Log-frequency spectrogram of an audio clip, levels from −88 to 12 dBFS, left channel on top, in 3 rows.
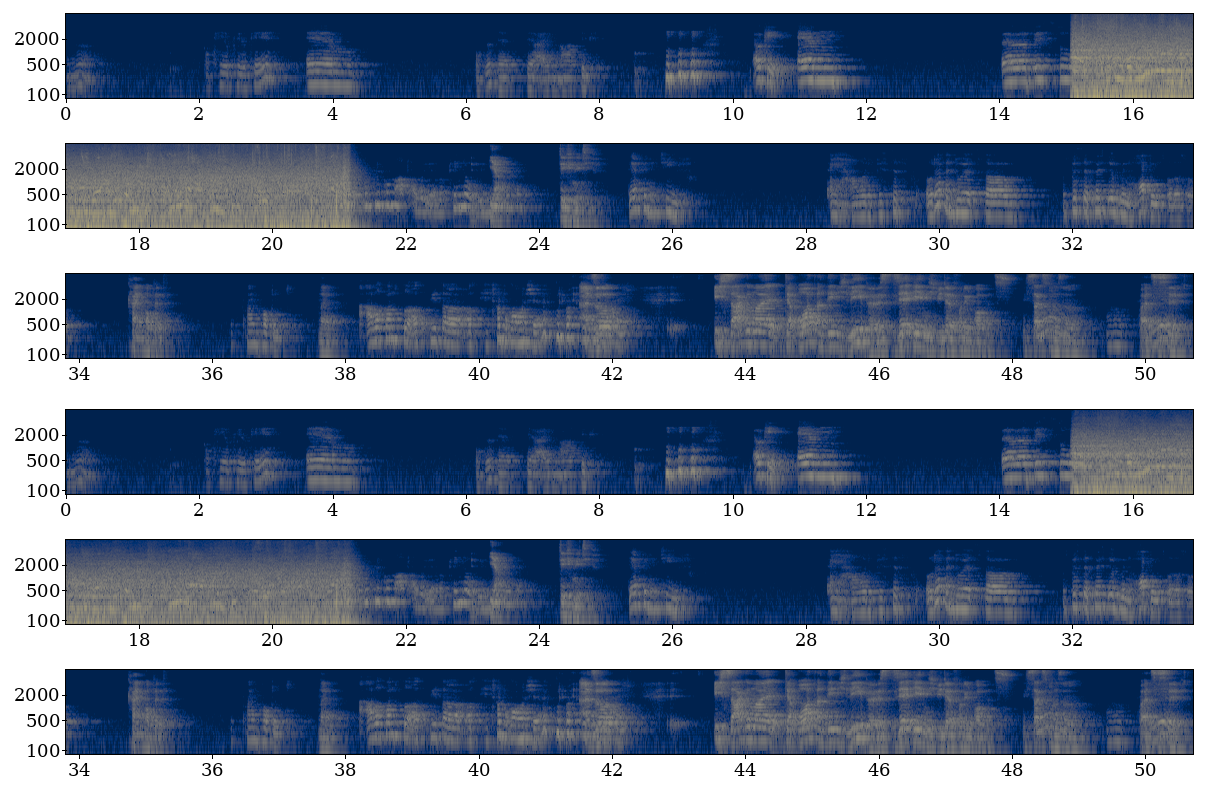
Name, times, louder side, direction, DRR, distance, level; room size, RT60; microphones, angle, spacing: voice 1, 0.0-0.4 2.3-3.1 3.6-4.3 6.1-6.7 6.9-7.9 9.0-9.8 10.3-11.6 14.0-15.6 16.8-23.8 25.3-26.2 28.3-29.5 29.8-31.2 31.9-33.9 36.5-37.1 38.2-42.2 48.3-49.1 49.4-49.7 50.0-50.5, left 1 dB, 10° left, -1 dB, 0.6 m, -43 dB
sound 1, 15.1-21.2, left 4 dB, 75° left, 0.5 m, -28 dB
voice 2, 24.3-24.9 34.7-35.2 37.6-37.8 41.5-42.0 42.6-42.9 43.5-49.0 49.9-50.5, equal, 10° right, -3 dB, 1.4 m, -40 dB
8.6 x 4.8 x 3.8 m, 0.90 s
head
